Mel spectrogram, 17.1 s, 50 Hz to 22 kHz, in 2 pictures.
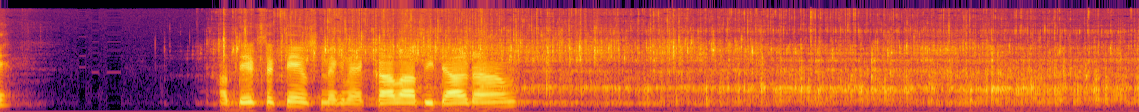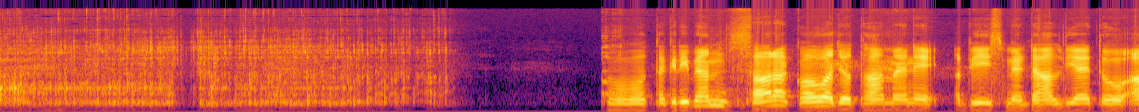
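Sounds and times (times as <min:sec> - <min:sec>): liquid pouring into plastic bottle: 0:01.3 - 0:12.0.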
